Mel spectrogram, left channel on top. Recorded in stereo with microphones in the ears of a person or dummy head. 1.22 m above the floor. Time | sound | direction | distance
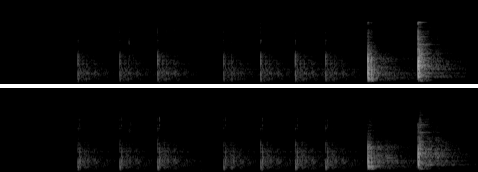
0.8 | tapping | 40° left (ahead or behind) | 3.5 m
3.7 | dishes clattering | 50° left (ahead or behind) | 0.6 m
